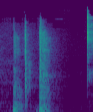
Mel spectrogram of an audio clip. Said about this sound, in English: All right, so I'm going to open up some other drawers.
